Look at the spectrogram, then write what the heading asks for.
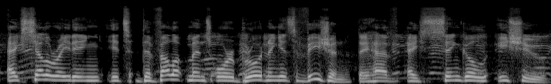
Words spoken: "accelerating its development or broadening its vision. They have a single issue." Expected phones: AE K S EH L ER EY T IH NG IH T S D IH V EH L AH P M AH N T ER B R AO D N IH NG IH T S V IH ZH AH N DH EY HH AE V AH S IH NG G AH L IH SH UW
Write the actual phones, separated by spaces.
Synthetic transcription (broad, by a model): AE K S EH L ER EY T IH NG IH T S D IH V EH L AH P M AH N T ER B R AO D N IH NG IH T S V IH ZH AH N DH EY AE V AH S IH NG G AH L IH SH UW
